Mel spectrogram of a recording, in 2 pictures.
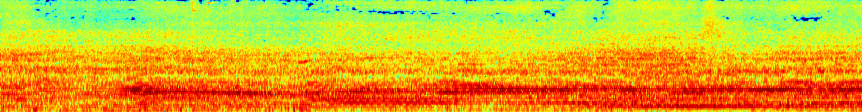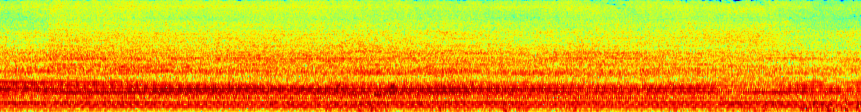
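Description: Handheld blower running at high speed, blowing chaff and dust out of a combine harvester's radiator. Its pitch rises over the first second or two, dips briefly about three seconds in, then holds steady.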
